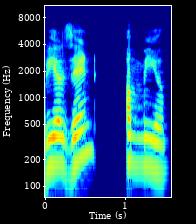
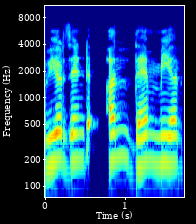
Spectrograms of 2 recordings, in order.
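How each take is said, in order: First: The preposition and article merge into one word. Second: The preposition and article are said separately. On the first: The speaker calls it right. "इससे अच्छा है" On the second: The speaker calls it wrong. "ये थोड़ा एक देम और बीच में ऐड हो गया"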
